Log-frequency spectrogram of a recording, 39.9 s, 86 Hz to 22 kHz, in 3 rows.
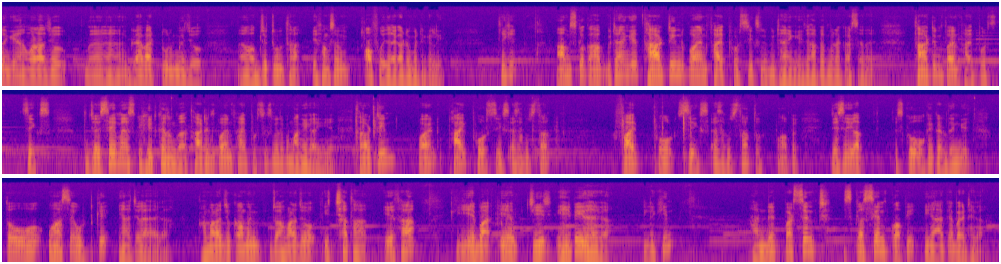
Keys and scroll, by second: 18.1 1, 21.7 5, 33.3 ctrl+z.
